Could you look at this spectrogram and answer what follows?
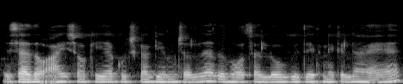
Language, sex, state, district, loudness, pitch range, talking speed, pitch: Hindi, male, Odisha, Khordha, -16 LUFS, 115-125 Hz, 325 wpm, 120 Hz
